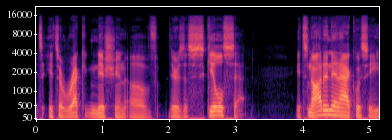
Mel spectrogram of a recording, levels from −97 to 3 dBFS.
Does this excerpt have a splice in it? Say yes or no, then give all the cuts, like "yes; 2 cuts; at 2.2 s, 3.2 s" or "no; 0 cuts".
no; 0 cuts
